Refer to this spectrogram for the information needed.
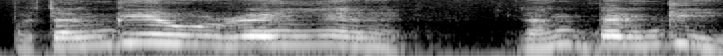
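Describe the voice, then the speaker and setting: An actor playing a forgetful, childlike old grandfather in a TV drama, his speech slow and wandering. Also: very high-pitched, a little mellow. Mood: pleading. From Pakistan. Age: older. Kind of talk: broadcast TV drama.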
